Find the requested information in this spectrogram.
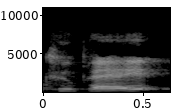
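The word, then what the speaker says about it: coupé: So, I looked again the next day, and there she was, a hard top Mini Cooper S coupe, or coupe as the Brits say.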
